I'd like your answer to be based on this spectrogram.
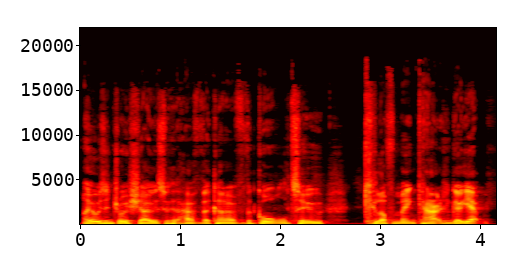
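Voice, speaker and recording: A man's voice: on the low side, fast, breathy edge. Man hosting a casual film podcast. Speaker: podcast host.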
